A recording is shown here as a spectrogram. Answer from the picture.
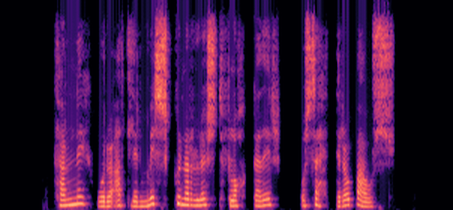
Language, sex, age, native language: Icelandic, female, 30-39, Icelandic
